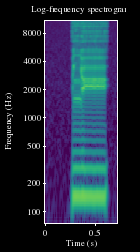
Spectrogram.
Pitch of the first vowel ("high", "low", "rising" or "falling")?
high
